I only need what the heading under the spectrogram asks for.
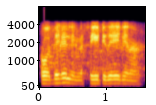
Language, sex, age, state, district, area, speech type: Marathi, male, 18-30, Maharashtra, Ahmednagar, urban, conversation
